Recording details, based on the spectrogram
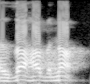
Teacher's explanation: زبان کی نوک جو ہے وہ دانتوں سے لگا کے سیٹی کی آواز نہ آئے، پتلا پڑھنا ہے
